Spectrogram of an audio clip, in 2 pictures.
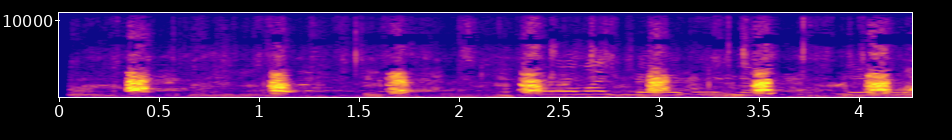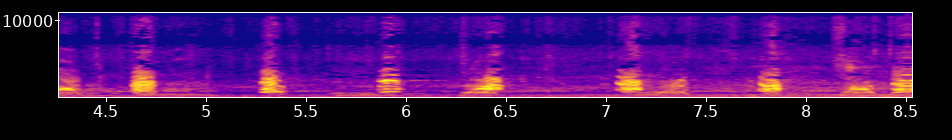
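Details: Cairn terriers Quincy and Easton, two dogs that bark and pull throughout walks, during a training consult: sharp barks repeated steadily about every 0.6 seconds over a low background hum.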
